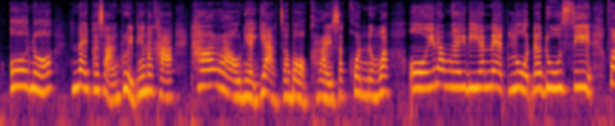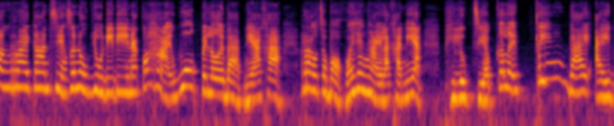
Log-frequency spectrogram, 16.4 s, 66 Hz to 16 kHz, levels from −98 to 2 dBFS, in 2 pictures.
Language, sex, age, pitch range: Thai, female, 20-39, 245-340 Hz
